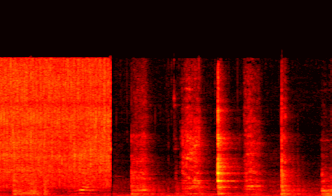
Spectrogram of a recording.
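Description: Loud sizzling and crackling of spices tempering in hot oil at first, then quieter stirring and spoon scrapes against a pan in short bursts.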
